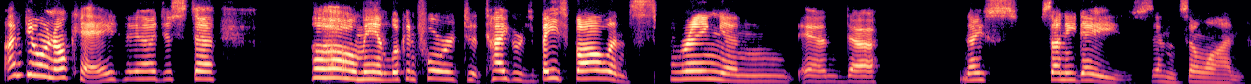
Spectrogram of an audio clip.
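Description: An older woman with a Midwestern American accent, chatting casually and rambling in a halting way. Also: on the high side, clear, resonant tone, no room sound. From Michigan, United States. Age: 60s or older. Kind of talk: casual chat. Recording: dull lo-fi call audio.

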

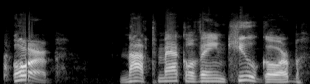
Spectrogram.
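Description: An actor playing a pompous, flustered dealer in an old radio comedy, speaking in florid, formal phrases. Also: male voice, on the high side, animated, extremely slow, pushed and bright, no room sound, heavily acted. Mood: suspicious. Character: pompous, flustered male trophy dealer defending his goods. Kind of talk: 1940s radio comedy acting.

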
